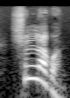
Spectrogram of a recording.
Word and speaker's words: 실낙원: 실낙원 할 때 이게 실 플러스 낙원이거든요. 그러니까 낙원을 잃어버렸다는, 예, 그런 이제 내용의 책 아닙니까? 예, 그렇기 때문에 실낙원이라고 읽어야 됩니다. 실이라는 게 접두사처럼 쓰이는 한자어예요.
